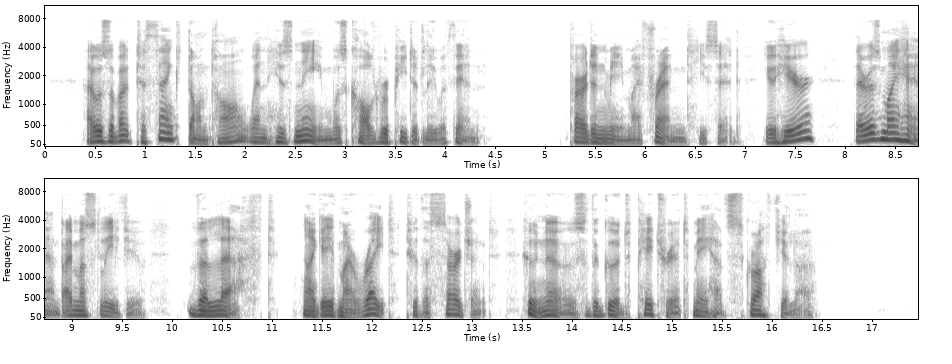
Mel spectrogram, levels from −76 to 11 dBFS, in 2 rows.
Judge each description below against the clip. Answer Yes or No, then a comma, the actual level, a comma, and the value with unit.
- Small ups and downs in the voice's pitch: No, wide, 5.6 semitones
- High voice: No, low, 100 Hz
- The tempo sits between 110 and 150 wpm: No, average, 160 wpm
